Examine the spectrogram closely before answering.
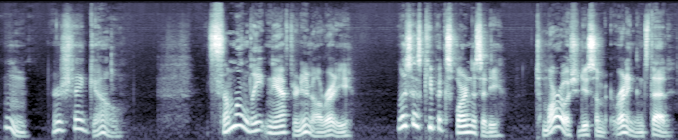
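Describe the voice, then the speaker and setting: A polite young male student from a visual novel, played by a man, muses casually in short fragments. The voice has a middle pitch and moves up and down a great deal. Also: wildly swooping pitch, fairly quick, a little mellow. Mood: musing. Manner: casual inner monologue with short musing fragments.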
